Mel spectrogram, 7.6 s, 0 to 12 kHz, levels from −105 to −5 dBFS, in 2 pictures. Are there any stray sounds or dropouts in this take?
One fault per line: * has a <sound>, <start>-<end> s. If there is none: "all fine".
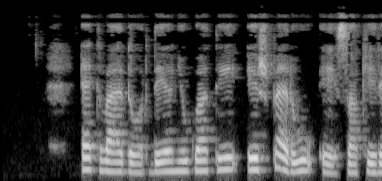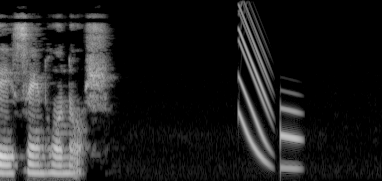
* has a chirp, 6.2-6.9 s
